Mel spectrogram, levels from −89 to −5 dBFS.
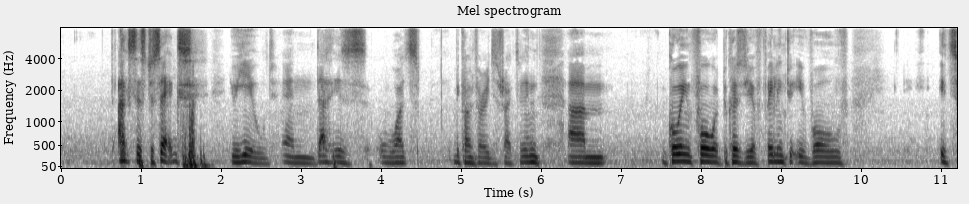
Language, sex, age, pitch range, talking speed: English, male, 30-49, 120-145 Hz, 120 wpm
